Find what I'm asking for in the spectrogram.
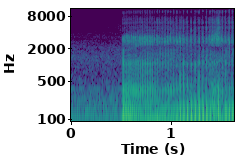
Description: Diesel 8month old 80lb pitbull snoring like a grown man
